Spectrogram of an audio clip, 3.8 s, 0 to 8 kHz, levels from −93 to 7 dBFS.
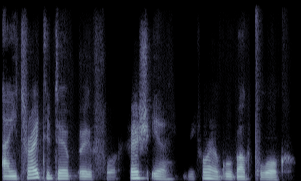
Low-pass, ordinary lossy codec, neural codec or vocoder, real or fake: none; none; codec, 16 kHz, 1 kbps, X-Codec, HuBERT features, trained on balanced general audio; fake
